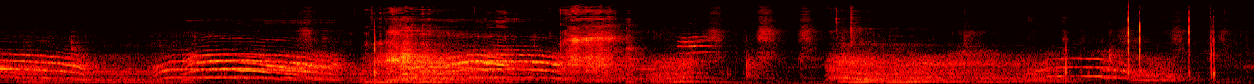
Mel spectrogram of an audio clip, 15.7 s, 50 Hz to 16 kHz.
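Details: Siamese mother cat Misu, on the evening of 2/1/2015, gives a string of arched, bending meows in bursts across about fifteen seconds, some loud and harsh, separated by short pauses, with scattered clicks and rustling noises.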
